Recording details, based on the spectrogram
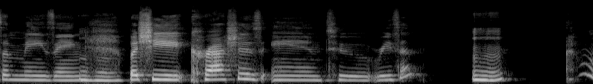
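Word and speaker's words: Rhysand: But she crashes into Reason. I don't like the way the name's pronounced. I don't either. I don't think anyone does. I kept saying Rysand because it looks like Rysand.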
